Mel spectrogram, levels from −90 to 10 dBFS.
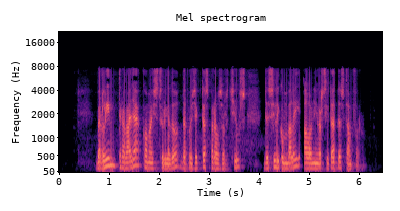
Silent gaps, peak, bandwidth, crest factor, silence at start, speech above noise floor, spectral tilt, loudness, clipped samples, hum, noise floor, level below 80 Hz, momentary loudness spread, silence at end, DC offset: none; -2 dBFS; 8 kHz; 18 dB; 0.75 s; 34 dB; -5 dB/octave; -20 LUFS; under 0.1%; none; -54 dBFS; -48 dBFS; 8 LU; 0.45 s; under 0.1%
